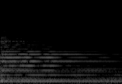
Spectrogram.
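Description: A single plucked guitar note on the second fret of the third string, ringing steadily and sustaining clearly on its own, close and moderately loud with no talk over it.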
